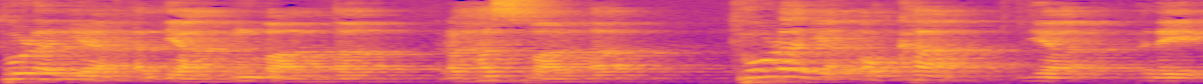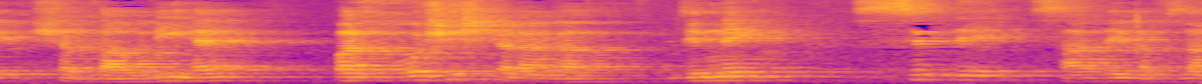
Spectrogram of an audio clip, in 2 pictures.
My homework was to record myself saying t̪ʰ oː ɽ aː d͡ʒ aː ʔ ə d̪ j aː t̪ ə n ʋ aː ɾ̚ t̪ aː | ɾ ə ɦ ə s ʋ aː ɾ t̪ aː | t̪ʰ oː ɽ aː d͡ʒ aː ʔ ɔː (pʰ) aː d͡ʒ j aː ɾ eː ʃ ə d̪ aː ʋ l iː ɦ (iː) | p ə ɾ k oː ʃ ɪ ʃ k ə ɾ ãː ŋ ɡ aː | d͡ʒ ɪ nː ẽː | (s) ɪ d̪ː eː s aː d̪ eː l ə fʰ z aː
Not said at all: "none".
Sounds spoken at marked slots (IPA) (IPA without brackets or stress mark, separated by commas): kʰ, ɛː, s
